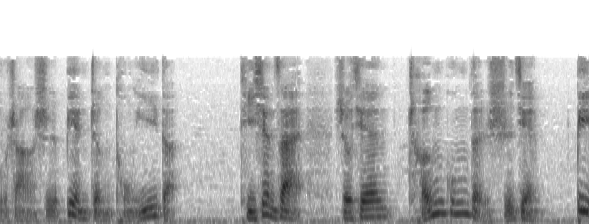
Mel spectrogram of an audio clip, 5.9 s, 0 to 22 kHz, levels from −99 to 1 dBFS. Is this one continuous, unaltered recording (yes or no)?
no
